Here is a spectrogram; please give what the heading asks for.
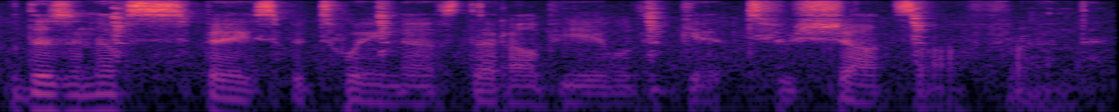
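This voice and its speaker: Man acting a very deep, gravelly, menacing hitman. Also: very noisy. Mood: cold, composed menace. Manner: theatrical, menacing, deliberate phrasing. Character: cold, smug male hitman holding his target at gunpoint. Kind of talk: scripted ASMR audio roleplay.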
